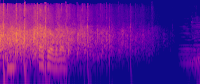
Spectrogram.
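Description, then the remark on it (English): A room full of people claps loudly for speaker Adam Lashinsky at a Stanford Technology Ventures Program Entrepreneurial Thought Leader lecture, the applause gradually thinning and fading out into silence before a voice briefly starts speaking at the end. “Well, join me in thanking Adam Lashinsky for this fabulous.”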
